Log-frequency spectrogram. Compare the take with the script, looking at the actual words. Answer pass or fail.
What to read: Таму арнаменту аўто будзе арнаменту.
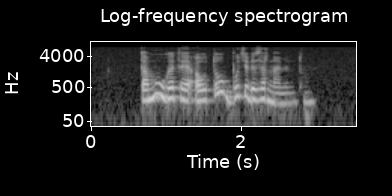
fail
